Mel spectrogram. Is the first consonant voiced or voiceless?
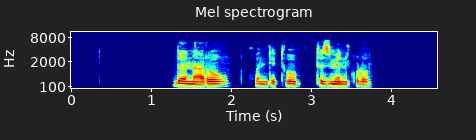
voiced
